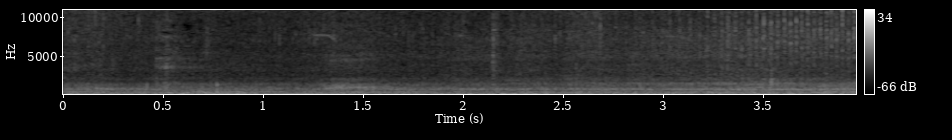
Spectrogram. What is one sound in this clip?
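A bicycle rolls past on a paved road.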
